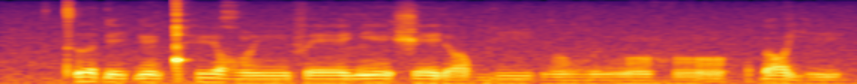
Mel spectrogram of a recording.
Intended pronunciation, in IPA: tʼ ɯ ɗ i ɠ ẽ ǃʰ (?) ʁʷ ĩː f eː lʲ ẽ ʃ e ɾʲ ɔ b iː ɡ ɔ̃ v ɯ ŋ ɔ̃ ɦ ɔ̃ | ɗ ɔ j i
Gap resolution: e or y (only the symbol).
y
